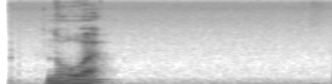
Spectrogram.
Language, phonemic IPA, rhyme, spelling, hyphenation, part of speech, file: Norwegian Bokmål, /ˈnoːə/, -oːə, nåe, nå‧e, noun, Nb-nåe.ogg
- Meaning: a corpse (a dead human body)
